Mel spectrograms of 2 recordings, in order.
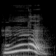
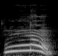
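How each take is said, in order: First: Said in the usual way. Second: "Non" starting high and dropping sharply; falling tone non. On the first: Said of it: "C'est comme quand vous dites non". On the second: Shown as a demonstration. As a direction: fourth tone "Non", short and falling. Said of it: "un ton descendant et bref".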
